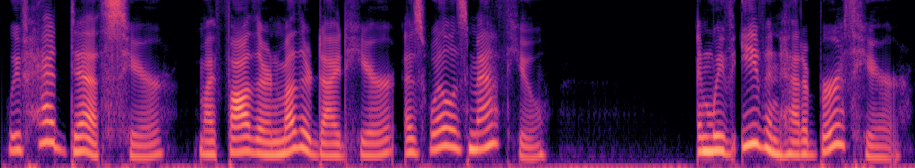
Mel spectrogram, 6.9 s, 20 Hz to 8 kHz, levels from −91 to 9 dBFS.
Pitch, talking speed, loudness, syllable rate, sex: 220 Hz, 175 wpm, -19 LUFS, 5.5 syllables/s, female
